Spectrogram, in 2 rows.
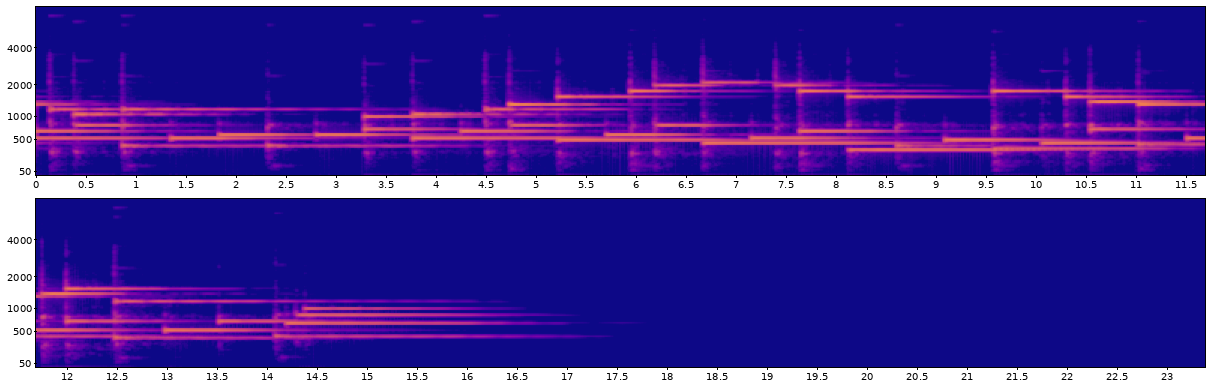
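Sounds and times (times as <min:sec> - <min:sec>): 
solo celesta playing a waltz: 0:00.0 - 0:17.3.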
